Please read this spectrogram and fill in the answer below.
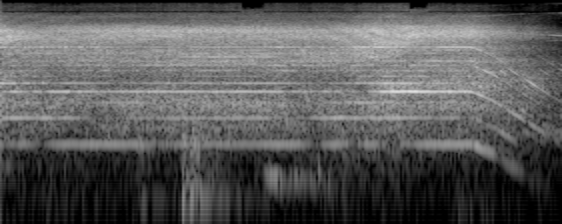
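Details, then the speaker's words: Brushless rotary tool used for resin work at high RPM: clean, steady high-pitched whir with no rattle or wobble, then winds down smoothly; no noise at high speed, healthy. "This one doesn't have any noise at high RPM. You can change. doesn't have any noise."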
